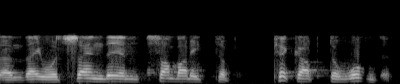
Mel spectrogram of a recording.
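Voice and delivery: usual speaking voice

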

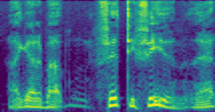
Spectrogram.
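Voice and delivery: ordinary delivery

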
